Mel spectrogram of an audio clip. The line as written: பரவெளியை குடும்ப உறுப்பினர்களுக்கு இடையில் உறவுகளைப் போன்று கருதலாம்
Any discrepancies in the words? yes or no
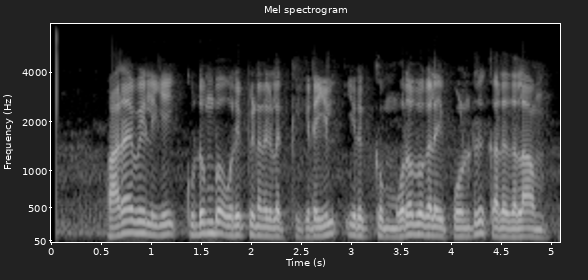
yes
